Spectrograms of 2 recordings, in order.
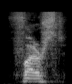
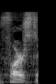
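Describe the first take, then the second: First: FIRST drawn out with an Irish lilt; Irish accent on FIRST. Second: FIRST with a Scottish-sounding vowel; Scottish accent on FIRST. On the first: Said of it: "is Irish". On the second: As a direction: say FIRST as a Scot would. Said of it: "is Scottish". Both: Shown as a demonstration.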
